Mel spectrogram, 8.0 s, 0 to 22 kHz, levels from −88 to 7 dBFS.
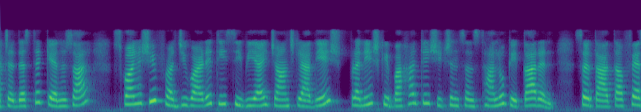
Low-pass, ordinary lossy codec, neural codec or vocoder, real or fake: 7.2 kHz; none; codec, 24 kHz, 0.9 kbps, WavTokenizer, large speech release; fake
